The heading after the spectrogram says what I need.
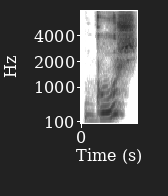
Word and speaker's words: gauche: Et dans le mot gauche, il y a le son O avec les voyelles A et U.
